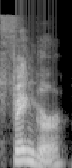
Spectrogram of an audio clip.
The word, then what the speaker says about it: finger: they're pronouncing somebody's name linger linger linger would be an example like finger uh there's there's an extra G there's two sounds there okay so what what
